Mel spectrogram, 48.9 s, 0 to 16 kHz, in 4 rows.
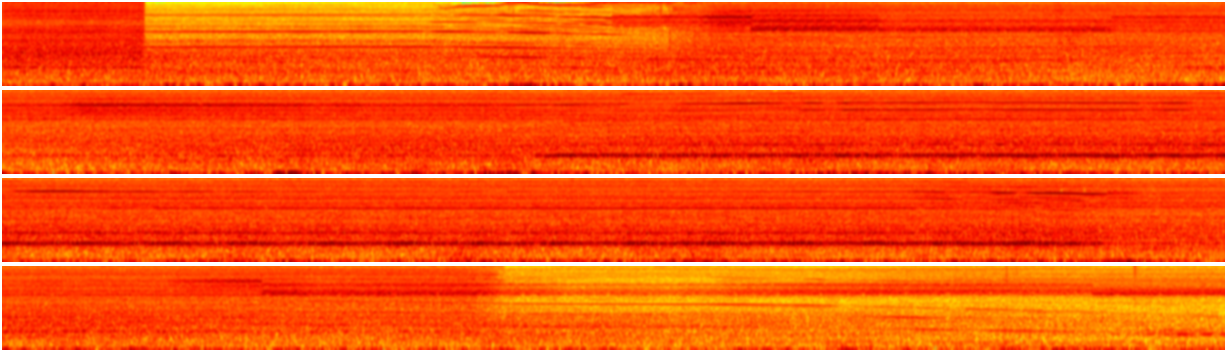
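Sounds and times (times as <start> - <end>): engine mechanical rumble: 0.0 - 1.5, 2.6 - 48.9
high whine: 0.0 - 48.9.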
